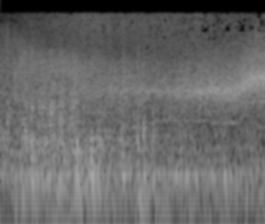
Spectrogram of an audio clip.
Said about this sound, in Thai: ประมาณตีสี่เช้ามืดของวันใหม่ขณะที่ทุกคนกำลังหลับอย่างสนิททั้งลมและพายุก็พัดผ่านเข้ามาอย่างกระทันหัน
